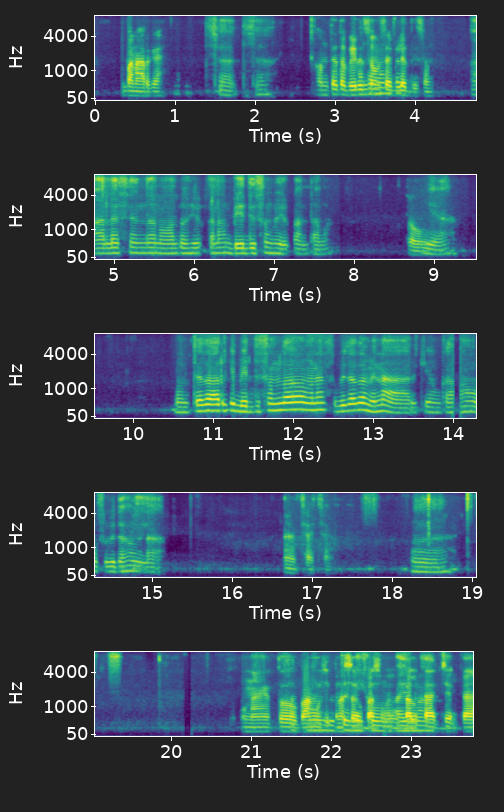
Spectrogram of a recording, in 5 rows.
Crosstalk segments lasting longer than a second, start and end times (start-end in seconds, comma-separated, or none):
21.4-23.2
